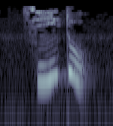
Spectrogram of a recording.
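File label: "嫉妒", Mandarin Chinese; chinese flashcards; hsk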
